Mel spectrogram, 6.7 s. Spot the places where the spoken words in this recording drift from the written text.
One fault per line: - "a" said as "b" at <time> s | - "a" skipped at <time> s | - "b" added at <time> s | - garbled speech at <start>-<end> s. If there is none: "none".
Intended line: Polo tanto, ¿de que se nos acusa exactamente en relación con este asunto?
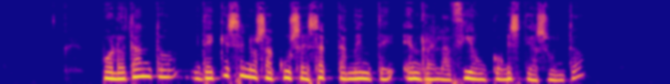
none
